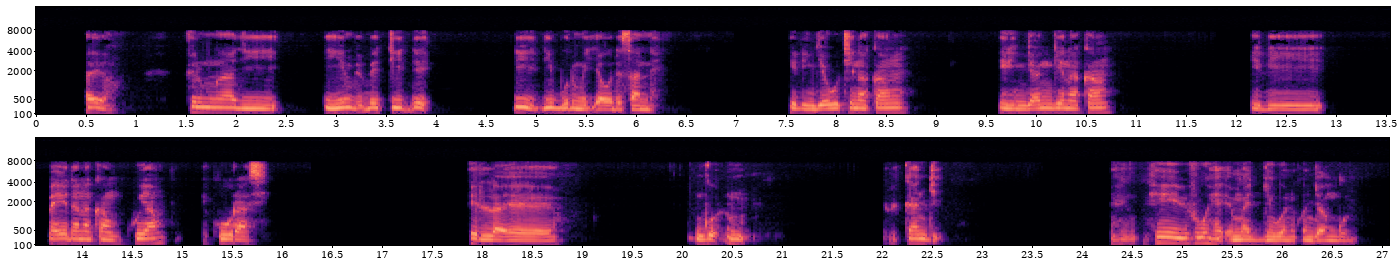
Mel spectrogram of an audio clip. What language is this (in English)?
Maasina Fulfulde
